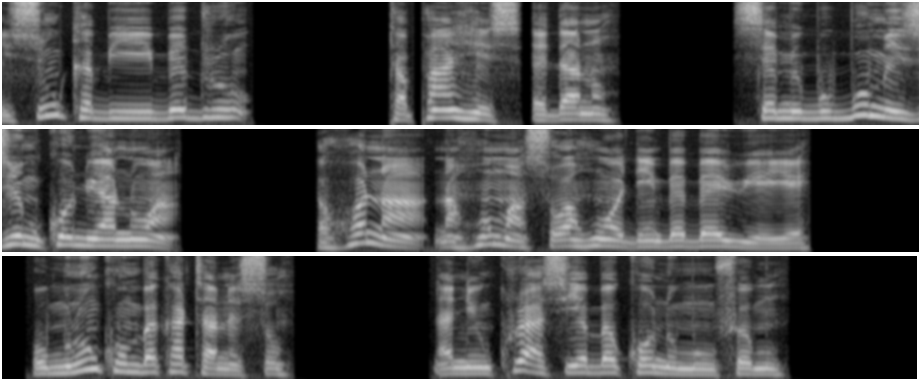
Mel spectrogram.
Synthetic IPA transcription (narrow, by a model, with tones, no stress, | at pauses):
e˨sũ˦mkʰa˨biː˨bɛ˦du˦ɾu˦ | tʰa˨pʰã˦nɦɪ˨sɛ˨da˦nʊ̃˦ | sɛ˨mɪ̃˨bu˨bu˦mɪ̃˨sɾĩ˦m̩˨kʰɔ˦nũ˦a˨nʊ̃˦a̰˨ | ɛ˨ɦɔ˦nã˨nã˨ɦʊ̃˦mã˨sʊ˦a˦ɦʊ̃˦ɔ˨dɪ̃˦bɛ˦bɛ˦ɥi˨ɛ˨jɛ˦ | ɔ˨mũ˨nũ˦ŋ˦kʰʊ̃˦mbɛ˦kʰa˦tʰa˨nɪ̃˨sʊ˦ | nã˨nɪ̃˨ŋ̩˨kʰu˦ɾa˨sɪ˦ɛ˦bɛ˦kʰɔ˦nʊ̃˨mũ˨ɱ˨fa˦mũ˦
